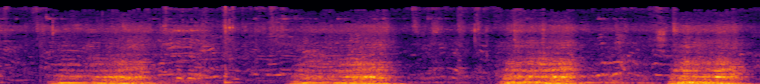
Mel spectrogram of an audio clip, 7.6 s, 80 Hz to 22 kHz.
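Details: A male white lion born in 2016 roars at an Okinawa zoo during a Halloween night event on 31 October 2020, after licking concrete and not as a threat. He gives deep, drawn-out rumbling roars, each lasting over a second, repeated with short pauses.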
